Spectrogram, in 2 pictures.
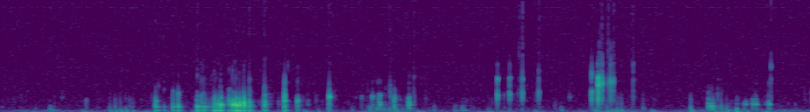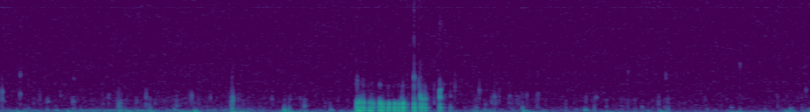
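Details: Bowel sounds (borborygmi) after eating a McDonald's meal of double cheeseburger, large fries, large coke and caramel McFlurry: gurgling, bubbling abdominal noises in irregular bursts during digestion.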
